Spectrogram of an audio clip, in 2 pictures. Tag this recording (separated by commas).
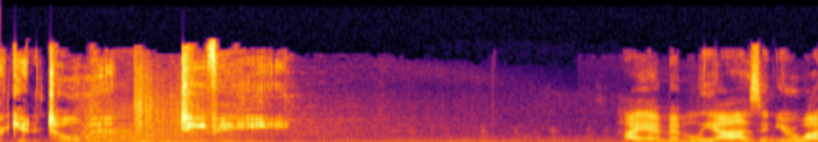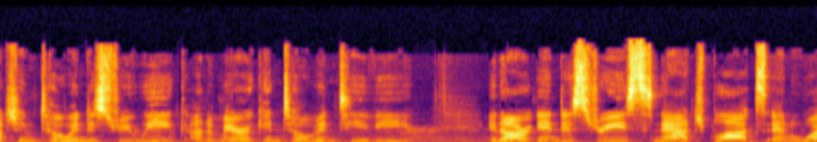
Music, Speech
